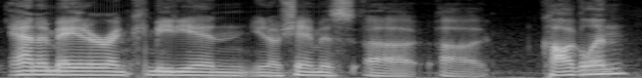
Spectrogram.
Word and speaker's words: Coughlin: So instead of saying something like, they could say animator and comedian, Seamus Coughlin. Am I pronouncing it right? Yeah, Coughlin. You got it right.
